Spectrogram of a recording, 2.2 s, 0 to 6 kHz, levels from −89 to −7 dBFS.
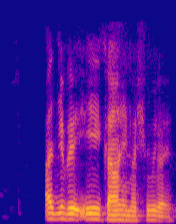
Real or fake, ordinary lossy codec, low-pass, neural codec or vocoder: fake; MP3, 48 kbps; 5.4 kHz; codec, 16 kHz in and 24 kHz out, 1.1 kbps, FireRedTTS-2 codec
